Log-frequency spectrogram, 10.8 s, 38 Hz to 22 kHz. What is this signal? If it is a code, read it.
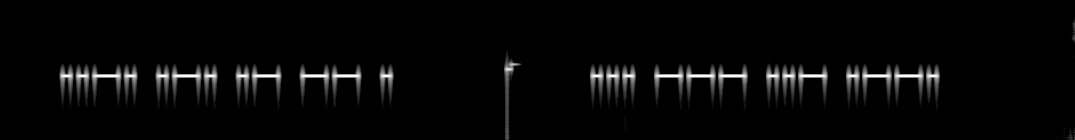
Morse code, heard as a keyed tone, about 15 wpm, 700 Hz. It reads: FRAME SOUP
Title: Sentences from Top 1000 Words - Review Part 6 - New Word Drill - 15wpm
